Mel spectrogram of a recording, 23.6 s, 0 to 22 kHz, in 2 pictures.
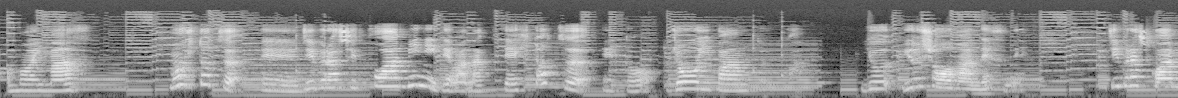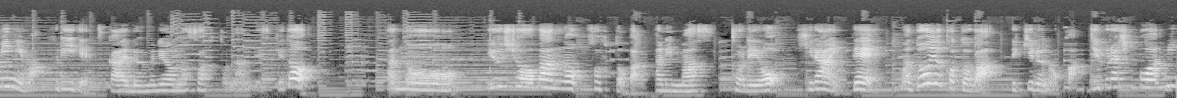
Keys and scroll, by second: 18.4 alt+Tab.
